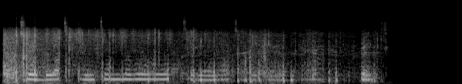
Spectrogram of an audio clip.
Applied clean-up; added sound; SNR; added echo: neural mask model RNNoise.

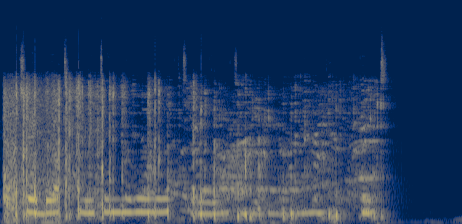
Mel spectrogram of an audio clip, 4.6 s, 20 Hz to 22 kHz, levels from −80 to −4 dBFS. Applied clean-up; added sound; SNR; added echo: classical method log-MMSE.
